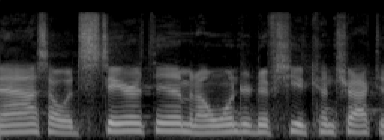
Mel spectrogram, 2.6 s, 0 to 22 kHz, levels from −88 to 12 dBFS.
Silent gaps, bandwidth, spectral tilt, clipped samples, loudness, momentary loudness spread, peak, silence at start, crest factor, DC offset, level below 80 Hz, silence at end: none; 16 kHz; -4 dB/octave; under 0.1%; -32 LUFS; 5 LU; -16 dBFS; 0 s; 18 dB; under 0.1%; -80 dBFS; 0 s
